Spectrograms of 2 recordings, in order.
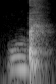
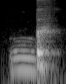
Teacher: повітря яке виходить з наших грудей зустрічає на своєму шляху перешкоду губи Ниточку розтягнути не вдається б робимо висновок звук Б твердий приголосний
